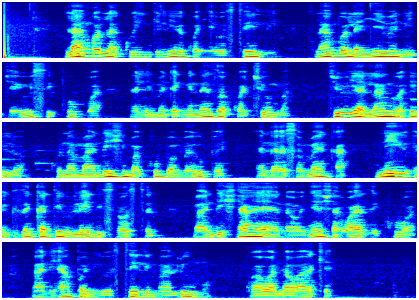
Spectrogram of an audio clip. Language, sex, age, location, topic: Swahili, male, 25-35, Nairobi, education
